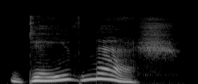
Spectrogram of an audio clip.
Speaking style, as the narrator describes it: the girl exclaimed softly, pleased

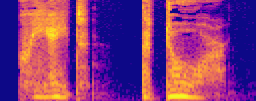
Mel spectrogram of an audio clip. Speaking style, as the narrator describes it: she whispered

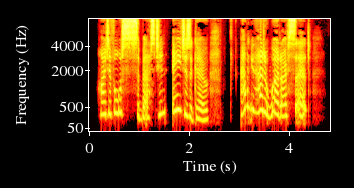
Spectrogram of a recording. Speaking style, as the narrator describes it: cried, dissolving into tears once more

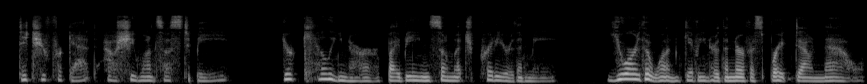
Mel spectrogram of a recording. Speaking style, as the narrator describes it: She leaned forward to whisper

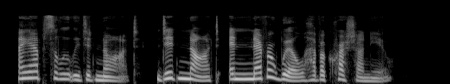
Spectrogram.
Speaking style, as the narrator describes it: she said firmly, still grimacing

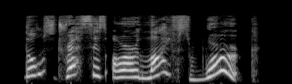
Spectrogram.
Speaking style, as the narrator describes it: Cece cried

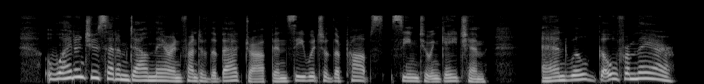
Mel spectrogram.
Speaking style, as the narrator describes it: said as brightly as I possibly could

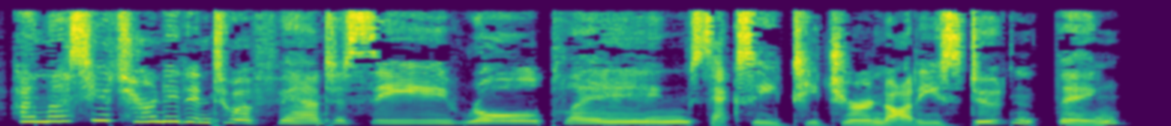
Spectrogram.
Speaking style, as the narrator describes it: Abby piped up

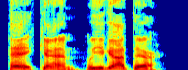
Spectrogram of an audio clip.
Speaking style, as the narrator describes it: A young blonde-haired officer called out

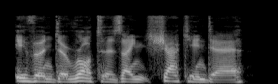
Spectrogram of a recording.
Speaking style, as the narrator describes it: the Orc snarled

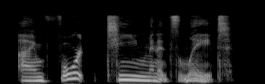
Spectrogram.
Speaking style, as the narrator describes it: Otis grumbled

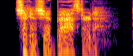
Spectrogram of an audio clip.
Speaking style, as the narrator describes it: Jerry said, panting with pain

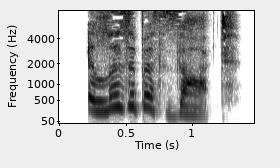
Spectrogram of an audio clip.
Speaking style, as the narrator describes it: she barked back

